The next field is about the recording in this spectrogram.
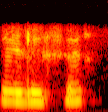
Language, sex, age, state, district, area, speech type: Kannada, female, 18-30, Karnataka, Davanagere, rural, conversation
